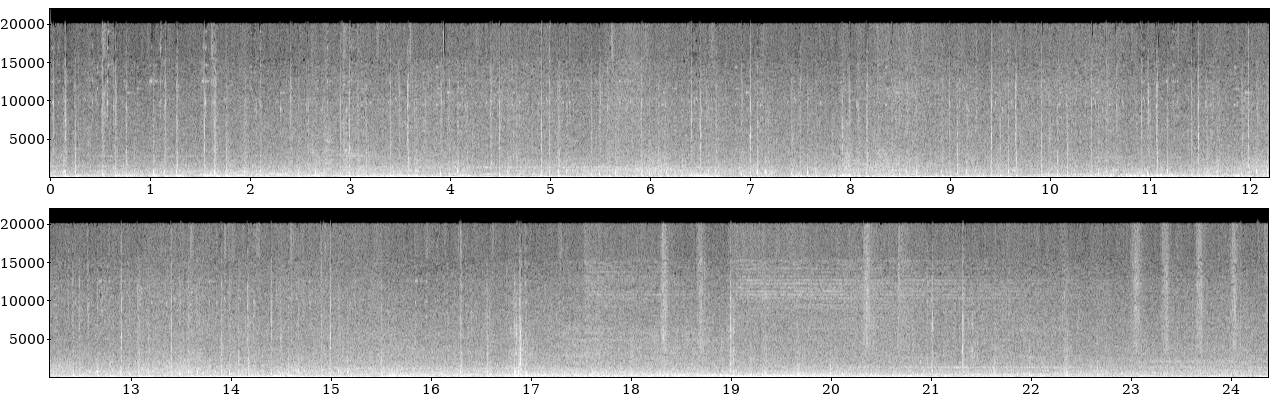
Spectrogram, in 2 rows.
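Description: Roach, a horse in The Witcher 3, gallops with continuous rhythmic hoof clip-clops over a dense game soundscape, steady and fairly close.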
